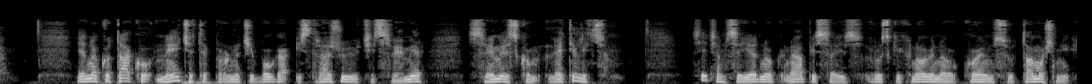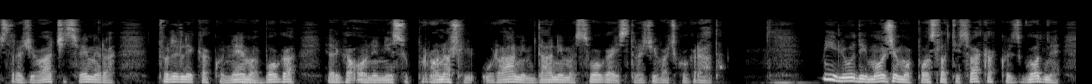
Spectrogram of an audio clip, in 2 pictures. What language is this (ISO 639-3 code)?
hrv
